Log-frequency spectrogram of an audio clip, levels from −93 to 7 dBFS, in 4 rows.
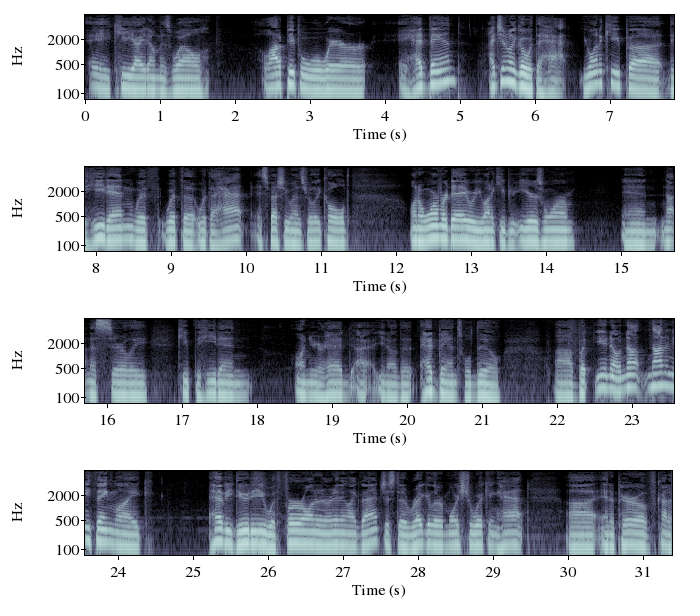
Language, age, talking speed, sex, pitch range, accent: English, 30-49, 180 wpm, male, 115-140 Hz, American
